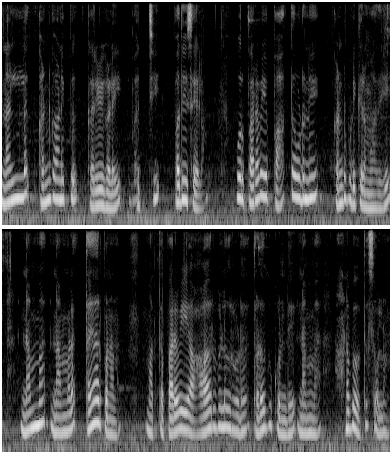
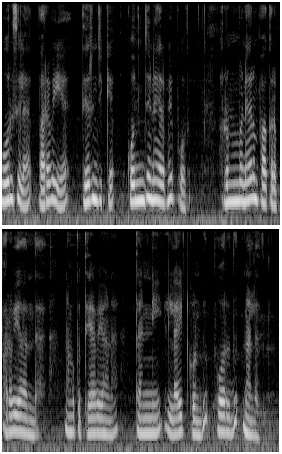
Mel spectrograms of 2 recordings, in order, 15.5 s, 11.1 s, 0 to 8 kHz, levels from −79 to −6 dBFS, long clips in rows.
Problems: none marked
